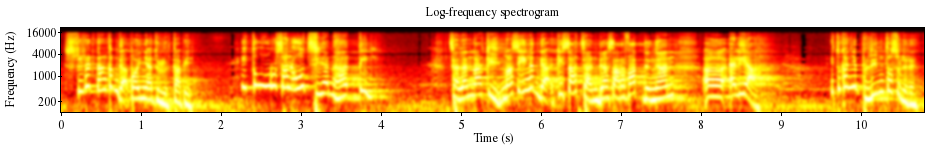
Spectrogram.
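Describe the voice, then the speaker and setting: A woman pastor preaching a sermon in a lively, conversational way, full of rhetorical questions and direct address to the congregation. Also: high-pitched, normal speed. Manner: addresses the congregation often as "Saudara".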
